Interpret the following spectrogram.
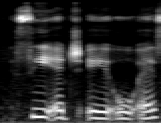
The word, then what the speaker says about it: chaos: people call it chaos the CH here is pronounced as Cur English me same um letters pronunciation different context about different difference c-h-a-o-s is pronounced as chaos next word is word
